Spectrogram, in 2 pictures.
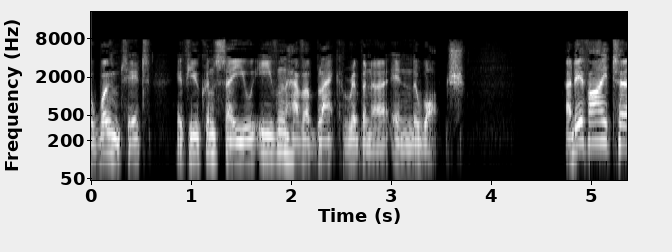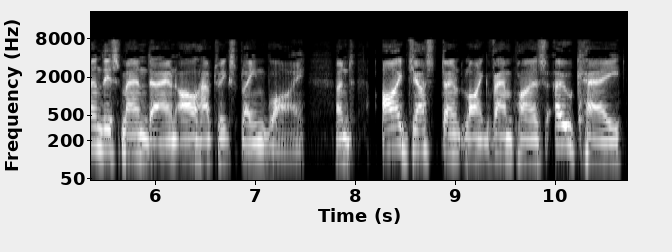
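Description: A man voicing a grumpy, sardonic male police commander, sceptical and gruff, in an audiobook. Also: on the low side, a bit bright, dry recording, highs cut off.

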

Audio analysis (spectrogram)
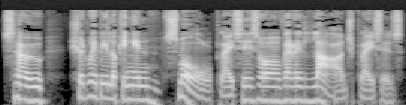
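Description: A man's voice: mid-range voice, very animated, a bit bright, no echo, clean studio sound, exaggerated voice. Storybook senior wizard, male reader: nervous, moaning, dragging out words. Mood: puzzled, hesitant. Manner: slow, hesitant, moaning. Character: anxious, plaintive male senior wizard academic.

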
